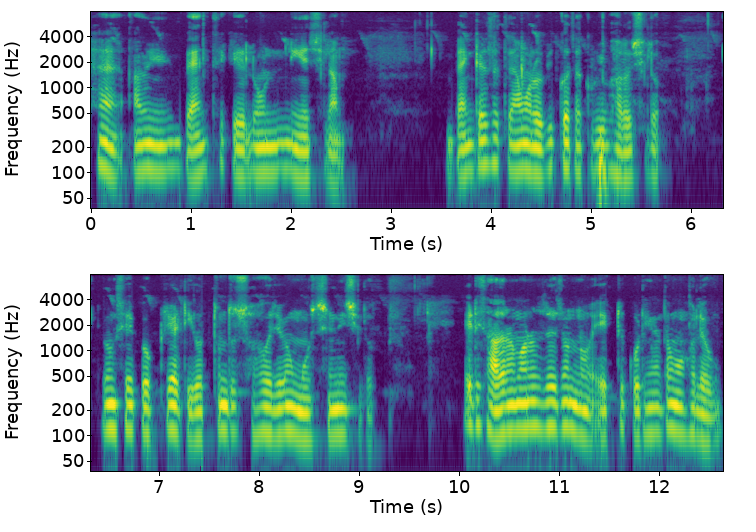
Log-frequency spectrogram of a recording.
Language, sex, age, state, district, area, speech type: Bengali, male, 30-45, West Bengal, Bankura, urban, spontaneous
